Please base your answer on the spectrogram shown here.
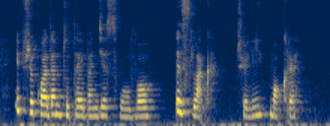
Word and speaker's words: ıslak: I bez kropki i czytamy je zupełnie tak jak polskie Y. I przykładem tutaj będzie słowo ıslak, czyli mokry. Islak.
